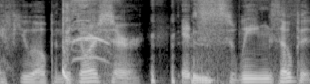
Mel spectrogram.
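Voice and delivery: patronizing, condescending sing-song tone. Retelling what a woman said back to him, mocking her patronizing tone. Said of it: "real patronizing".

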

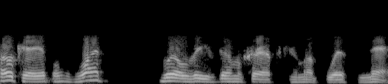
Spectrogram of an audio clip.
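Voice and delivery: normal talking voice

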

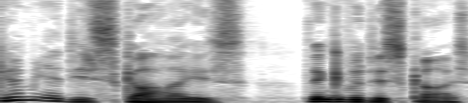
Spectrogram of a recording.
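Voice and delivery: plain

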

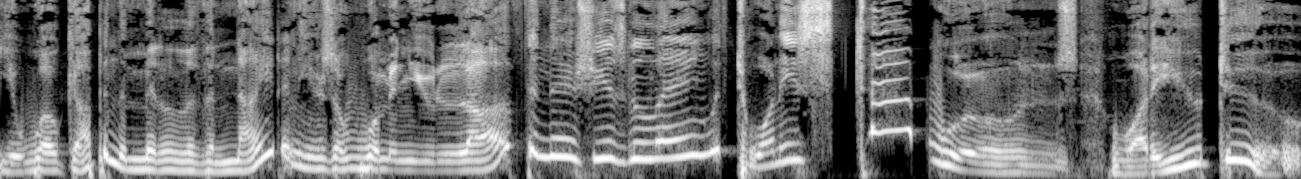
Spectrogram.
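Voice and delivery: dramatic, swooping murder-mystery narrator voice. Posing a grim hypothetical, the speaker uses a murder-mystery narrator voice. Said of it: "he can't do that voice. That's a voice of a guy reading a murder mystery".

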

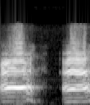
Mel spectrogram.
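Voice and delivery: very loud, high-pitched, failed attempt at roaring. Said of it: "he sounds like Pee Wee Herman".

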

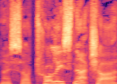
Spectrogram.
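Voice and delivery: put-on British accent. Saying a band's name the right way, not with an American accent: put-on British accent. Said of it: "You've done like five great British accents".

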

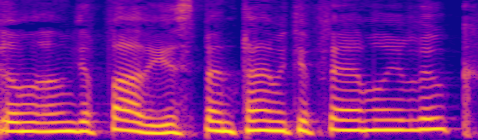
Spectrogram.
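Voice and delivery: put-on mafia don voice. Riffing on iconic movie lines with others, in a Godfather voice. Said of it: "but in Godfather voices".

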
